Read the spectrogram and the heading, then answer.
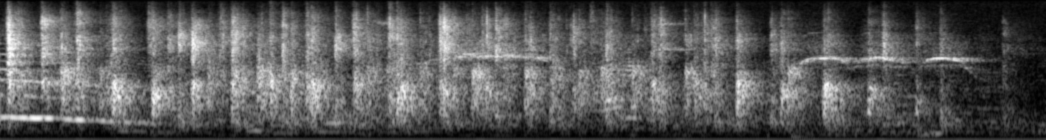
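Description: Scattered applause greets a guest musician at a small show. The claps are sparse and fairly faint, and they fade toward the end.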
